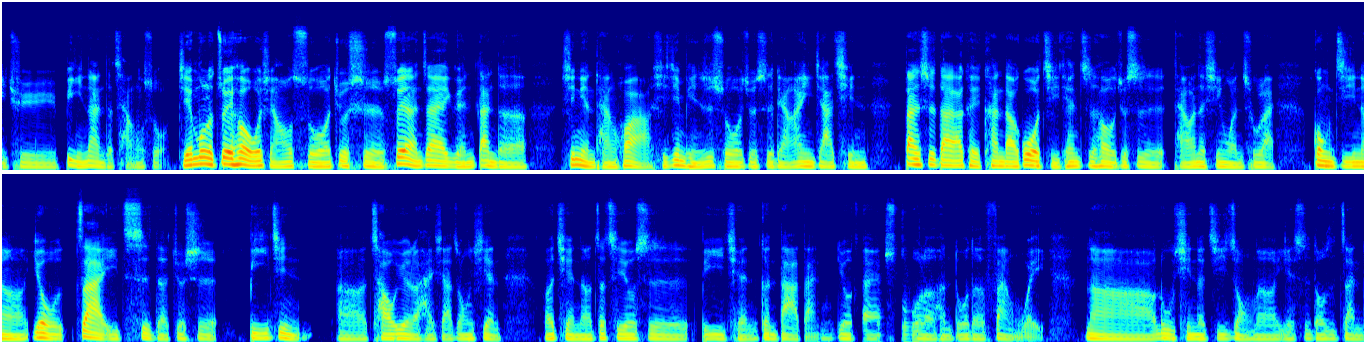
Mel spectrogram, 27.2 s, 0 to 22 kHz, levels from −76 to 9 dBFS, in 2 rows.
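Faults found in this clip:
Repeated packet loss (robotic sound), 21.77–22.73 s: eight gaps up to 79 ms, concealment fill giving choppy speech. Repeated holes, not one dropout, set it apart from a single loss.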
